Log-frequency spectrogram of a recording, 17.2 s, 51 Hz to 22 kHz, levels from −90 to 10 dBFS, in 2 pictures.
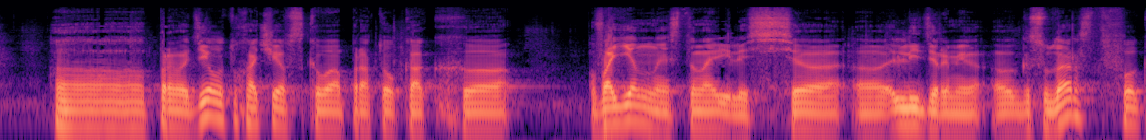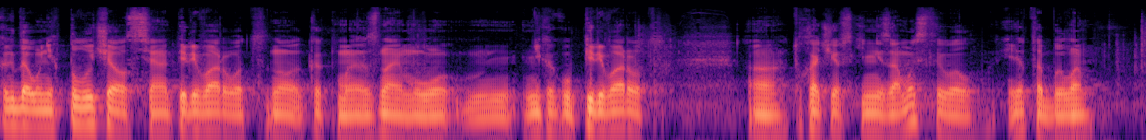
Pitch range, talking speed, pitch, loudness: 80-95 Hz, 100 wpm, 85 Hz, -17 LUFS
